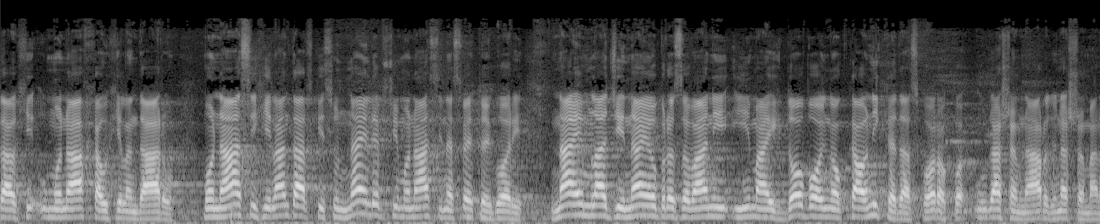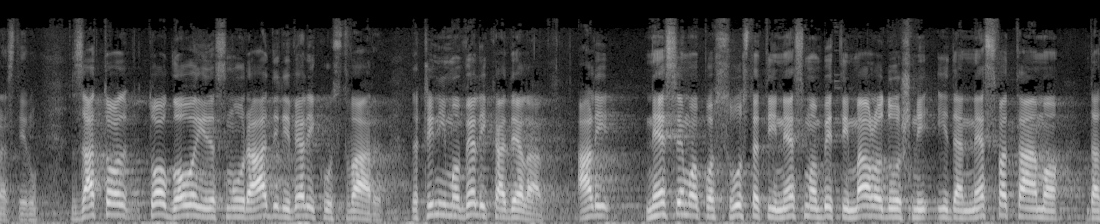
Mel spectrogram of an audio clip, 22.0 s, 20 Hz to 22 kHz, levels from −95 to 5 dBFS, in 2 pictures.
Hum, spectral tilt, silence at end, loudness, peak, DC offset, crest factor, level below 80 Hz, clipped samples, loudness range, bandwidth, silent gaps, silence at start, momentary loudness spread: none; -5.5 dB/octave; 0 s; -16 LUFS; 0 dBFS; under 0.1%; 14 dB; -42 dBFS; under 0.1%; 2 LU; 15.5 kHz; none; 0 s; 8 LU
